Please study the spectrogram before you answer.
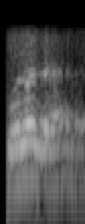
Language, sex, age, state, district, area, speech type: Maithili, male, 45-60, Bihar, Sitamarhi, rural, conversation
